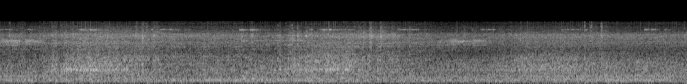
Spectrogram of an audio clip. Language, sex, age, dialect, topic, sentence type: Maithili, male, 18-24, Bajjika, banking, statement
